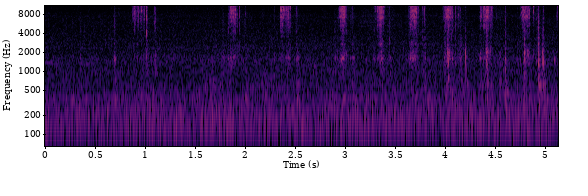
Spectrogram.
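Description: Small hand ratchet with a 10 mm socket clicking as it loosens the battery post nut on a fuse plate: about a dozen short, sharp clicks at an uneven pace from about a second in, over a low steady hum.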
